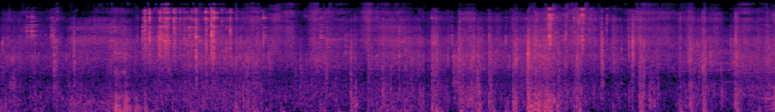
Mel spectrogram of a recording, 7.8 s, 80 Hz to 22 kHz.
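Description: Horse hooves clip-clop in Red Dead Redemption 2, a steady walking rhythm of soft thuds at moderate distance with faint tack jingling, quiet overall and free of talk.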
